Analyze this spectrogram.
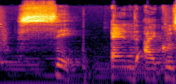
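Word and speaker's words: ces: have a common plural these which will be pronounced si and i could say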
